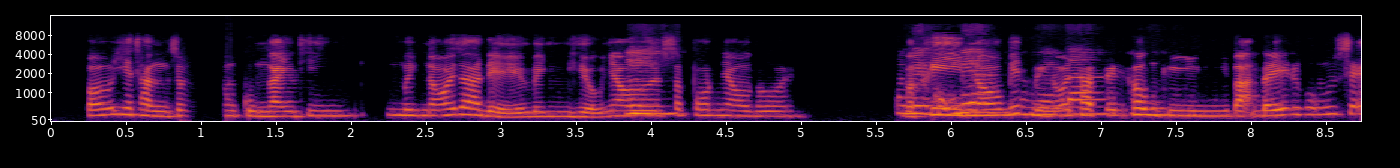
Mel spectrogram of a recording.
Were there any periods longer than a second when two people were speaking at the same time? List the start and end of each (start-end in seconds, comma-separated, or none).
5.7-7.2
